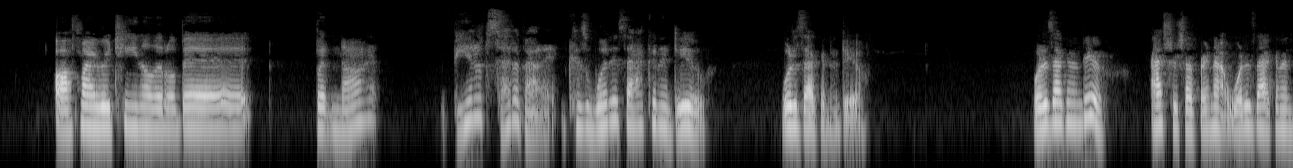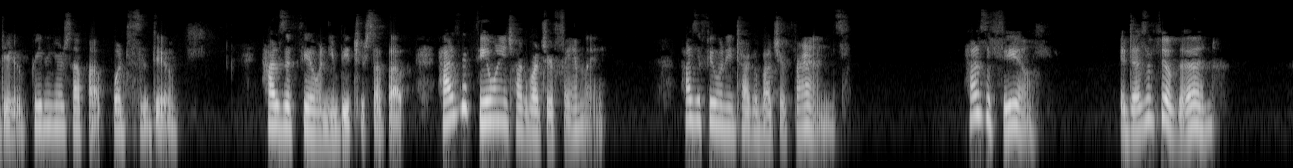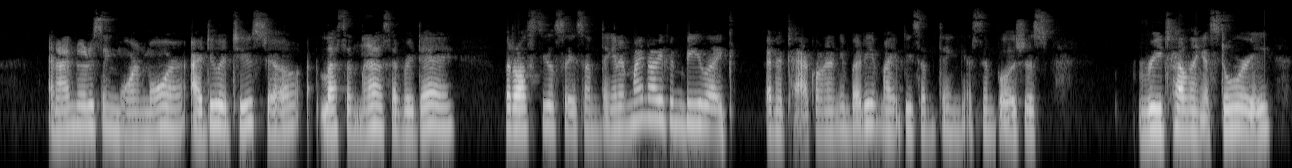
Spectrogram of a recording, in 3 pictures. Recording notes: The sound quality is from my AirPods & the editor on my phone is limited so my theme song ends abruptly & begins again aggressively.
